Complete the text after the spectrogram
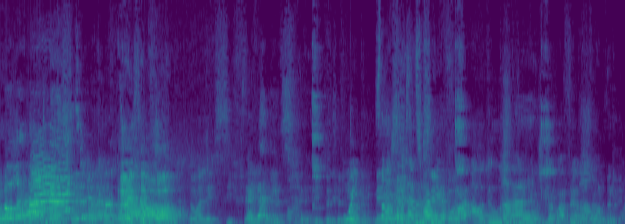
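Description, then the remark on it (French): Lively crowd chatter fills a basement at an opening-night party, many overlapping voices talking at once with bursts of laughter, with faint clinks of glasses in the mix. “Au sous-sol, on entend des pas, des rires, le bruit des bouchons qui sautent. L'ambiance est à la fête.”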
